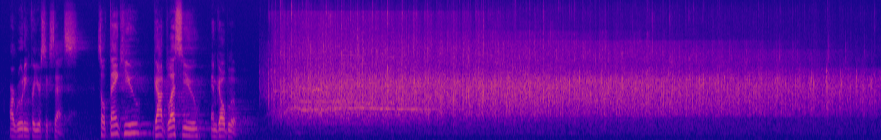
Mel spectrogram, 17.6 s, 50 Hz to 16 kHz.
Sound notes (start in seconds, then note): 5.2 audience applauding; 5.2 audience cheering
